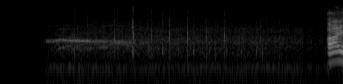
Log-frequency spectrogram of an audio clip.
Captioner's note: applause & Cheering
